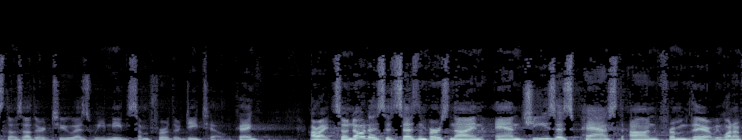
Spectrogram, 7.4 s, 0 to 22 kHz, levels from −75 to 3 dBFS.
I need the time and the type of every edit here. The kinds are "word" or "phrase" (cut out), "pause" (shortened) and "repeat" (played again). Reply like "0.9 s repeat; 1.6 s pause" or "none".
3.0 s pause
